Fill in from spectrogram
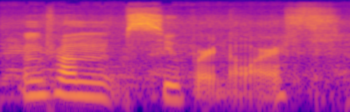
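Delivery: ordinary talk, nothing marked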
